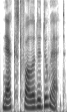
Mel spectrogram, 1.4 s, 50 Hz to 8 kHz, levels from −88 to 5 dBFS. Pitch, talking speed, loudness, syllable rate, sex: 180 Hz, 175 wpm, -18 LUFS, 4.9 syllables/s, female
